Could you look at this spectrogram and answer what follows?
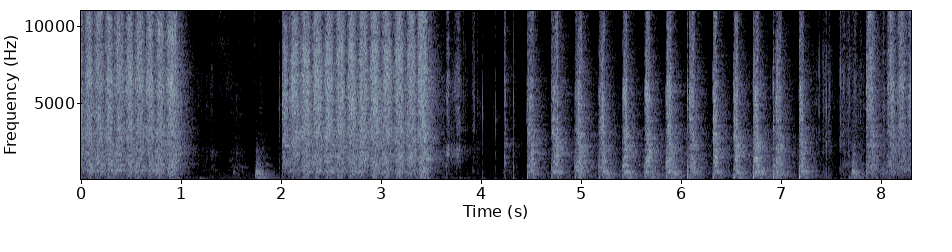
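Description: Coarse grit-60 sandpaper rubbed by hand along the iron-on edge banding of a melamine window board, sanding the banding's rounded front edge down flush. First come a few longer strokes with short pauses, then from about halfway a fast run of short back-and-forth strokes, about five a second.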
